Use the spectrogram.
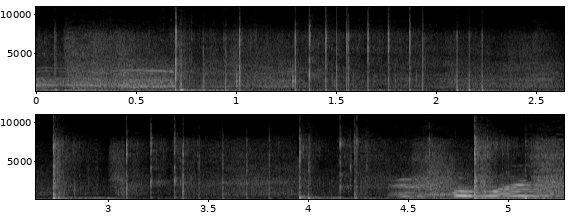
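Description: Blank rifle shots crack repeatedly from troops at a military reenactment battle, irregular sharp reports near and far in quick succession, with a voice talking over them.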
